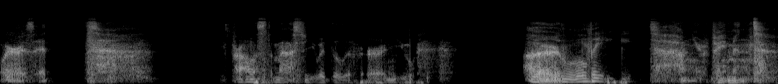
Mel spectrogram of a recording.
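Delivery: hushed, gravel-voiced whisper. Narrating a game, the speaker voices a figure behind a door, gravelly voice. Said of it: "you hear a kind of a gravelly voice".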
